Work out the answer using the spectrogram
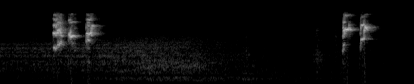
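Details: Rosy-faced lovebirds, five pets caged at a window in winter, give a pair of shrill chirps over the low rumble of a passing vehicle, then, after a short pause, another quick pair.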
